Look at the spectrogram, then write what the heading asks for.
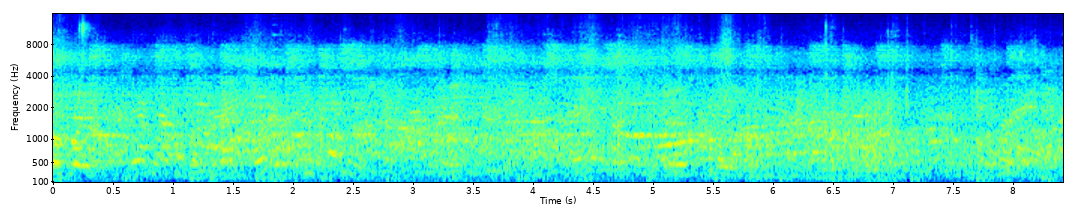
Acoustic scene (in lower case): cafe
